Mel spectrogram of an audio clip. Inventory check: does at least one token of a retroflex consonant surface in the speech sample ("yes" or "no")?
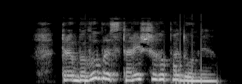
yes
